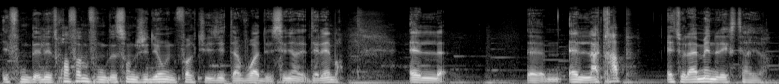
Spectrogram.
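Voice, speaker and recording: A man's voice: lowish voice, a little fast, a little mellow, soft background music. A man narrating an improvised tabletop game as game master.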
